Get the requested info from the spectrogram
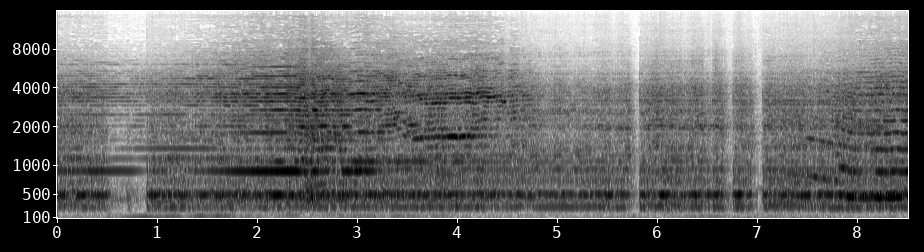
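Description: Two violins bowed together in a duet, holding long sustained notes against each other, with a short break just under a second in and a few brief breaks near the end.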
